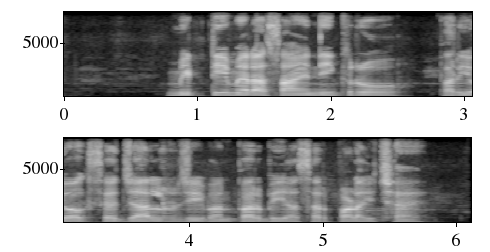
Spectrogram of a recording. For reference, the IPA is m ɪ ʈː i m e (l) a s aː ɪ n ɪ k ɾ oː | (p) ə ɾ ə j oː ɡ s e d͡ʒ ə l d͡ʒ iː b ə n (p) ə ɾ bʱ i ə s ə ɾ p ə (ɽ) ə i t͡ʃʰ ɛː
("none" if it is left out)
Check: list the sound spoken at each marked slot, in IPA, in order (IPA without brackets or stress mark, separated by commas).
ɾ, p, p, ɽ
